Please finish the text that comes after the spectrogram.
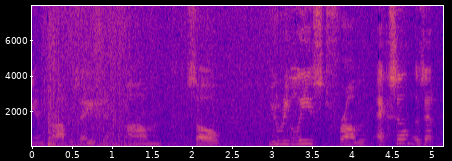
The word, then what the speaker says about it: Exil: So you released from Exil, is that how you pronounce it?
